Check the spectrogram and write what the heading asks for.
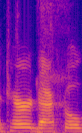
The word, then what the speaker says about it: pterodactyl: Okay, why can't you hear a pterodactyl go to the bathroom?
